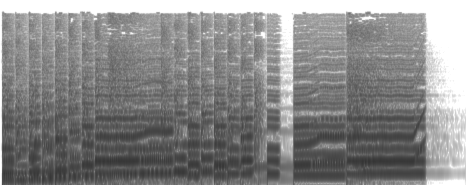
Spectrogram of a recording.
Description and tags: Win SFX
A small musical theme played when a player reaches the end of a video game.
